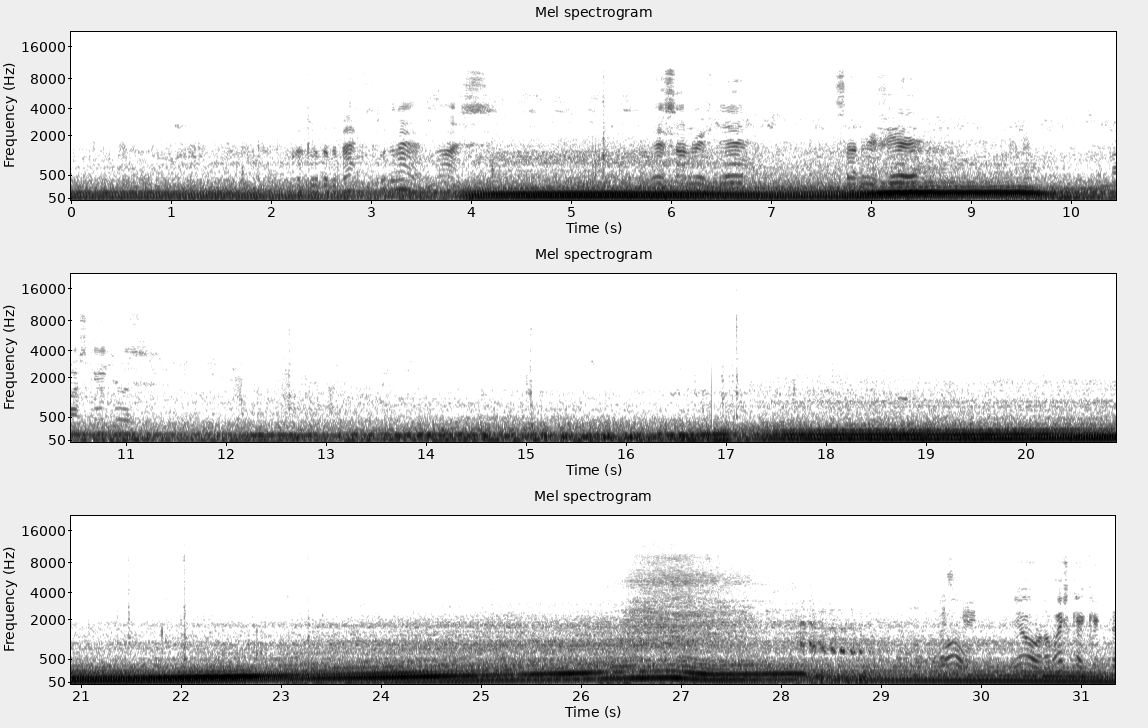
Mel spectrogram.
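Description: Nissan Stagea's turbocharged engine heard from inside the cabin on a drive, pulling hard for a few seconds, easing off, then pulling again. Near the end it climbs steadily in pitch through a long acceleration, with a rushing hiss at the top, and drops sharply as the throttle comes off.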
